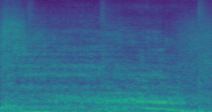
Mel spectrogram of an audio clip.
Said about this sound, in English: A mighty roar rang out across the valley.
